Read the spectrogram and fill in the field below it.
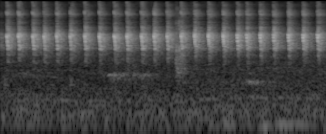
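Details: Spiderhunter singing, its song said to be filled with ciblek (prinia) phrases: a fast, steady train of sharp, bright chip notes, about six per second, sustained without pause over faint low background hum.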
